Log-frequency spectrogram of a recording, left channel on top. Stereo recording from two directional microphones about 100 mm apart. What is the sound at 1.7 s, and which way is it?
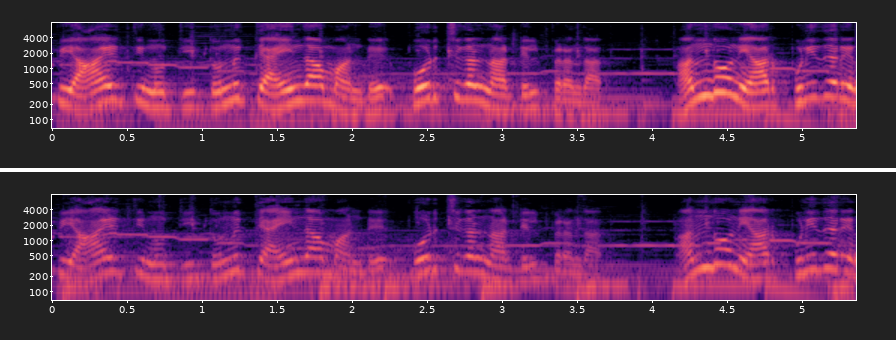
Speech, 45° left (ahead or behind).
